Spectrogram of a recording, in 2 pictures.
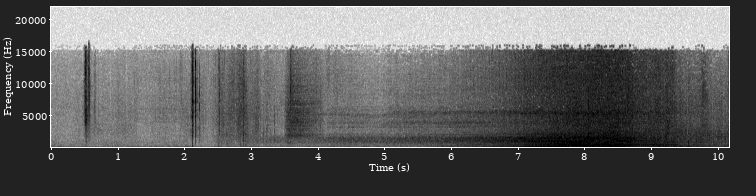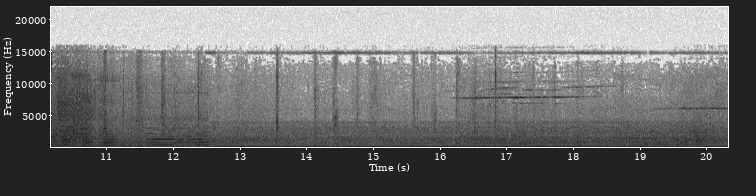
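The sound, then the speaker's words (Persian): A car engine heard from inside the vehicle revs up and swells loudly, then eases back into a steady, low droning hum. A few faint clicks come early on, and no one speaks. “لطفا تو ماشین من سیگار نکش، خواهش میکنم.”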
